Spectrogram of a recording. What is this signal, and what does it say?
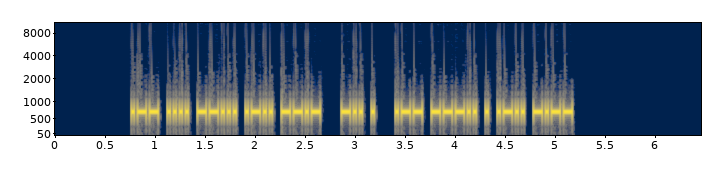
Morse code, heard as a keyed tone, about 40 wpm, 700 Hz. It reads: WH7LQ DE W8ELY
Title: USA Callsign DE Callsign - 5 Characters - 40wpm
